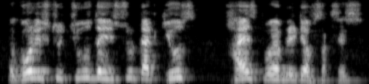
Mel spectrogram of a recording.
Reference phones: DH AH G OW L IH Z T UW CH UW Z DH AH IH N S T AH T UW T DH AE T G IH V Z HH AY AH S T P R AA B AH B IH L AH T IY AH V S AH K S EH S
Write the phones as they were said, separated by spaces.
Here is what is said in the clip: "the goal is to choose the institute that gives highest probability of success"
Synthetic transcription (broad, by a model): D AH G OW L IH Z T UW CH UW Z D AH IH N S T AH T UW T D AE T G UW Z HH AY AH S T P R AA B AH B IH L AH T IY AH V S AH K S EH S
